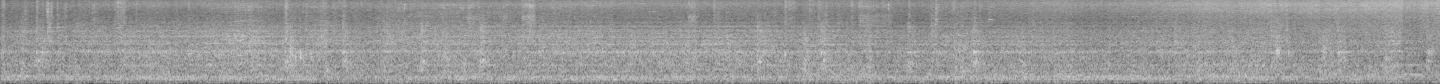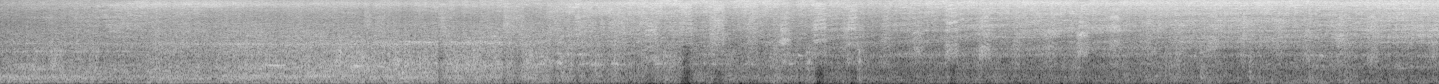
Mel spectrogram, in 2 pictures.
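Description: Passenger coaches rolling past, wheels clacking over the rail joints with a steady hum underneath. About halfway through, a loud steady hiss of steam from the GWR King class steam locomotive takes over.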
